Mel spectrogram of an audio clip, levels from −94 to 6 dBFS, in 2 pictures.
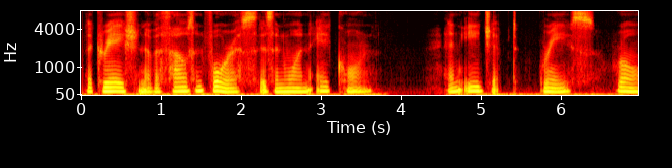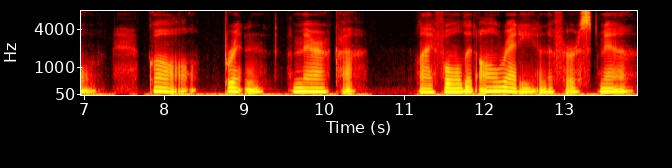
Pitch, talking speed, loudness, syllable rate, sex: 145 Hz, 105 wpm, -20 LUFS, 3.6 syllables/s, female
